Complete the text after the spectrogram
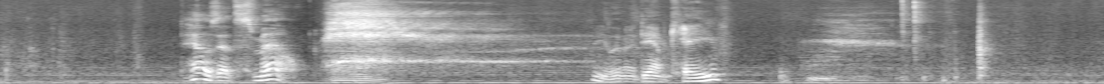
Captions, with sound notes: What the hell is that smell? (MURK HISSES) What do you live in a damn cave? (CLICK)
